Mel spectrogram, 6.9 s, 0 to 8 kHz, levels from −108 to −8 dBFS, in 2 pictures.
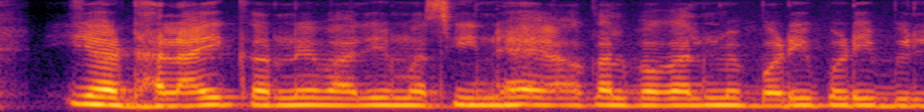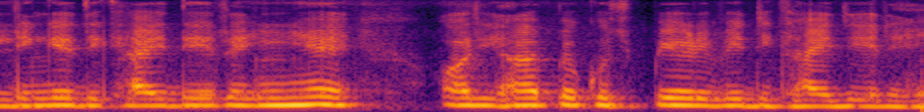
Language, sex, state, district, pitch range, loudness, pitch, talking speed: Hindi, male, Bihar, Gaya, 180-195 Hz, -28 LUFS, 190 Hz, 225 wpm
